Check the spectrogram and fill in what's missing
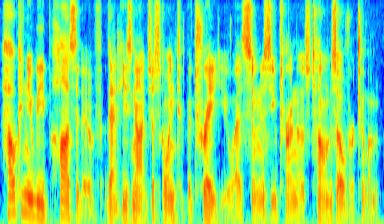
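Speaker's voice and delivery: ordinary delivery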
